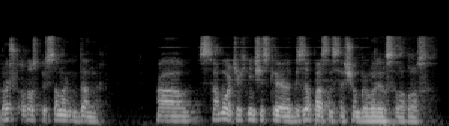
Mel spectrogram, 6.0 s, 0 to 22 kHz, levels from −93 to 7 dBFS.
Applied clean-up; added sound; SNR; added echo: neural mask model DeepFilterNet 3.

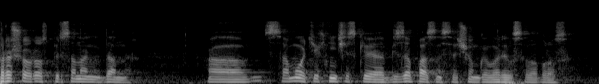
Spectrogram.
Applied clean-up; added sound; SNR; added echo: none; none; none; none.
